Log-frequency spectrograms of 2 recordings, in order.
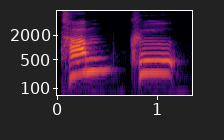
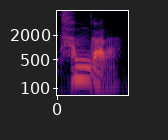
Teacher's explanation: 담그아라가 아니라 의가 탈락해 담가라가 되는 거예요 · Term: 의 탈락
